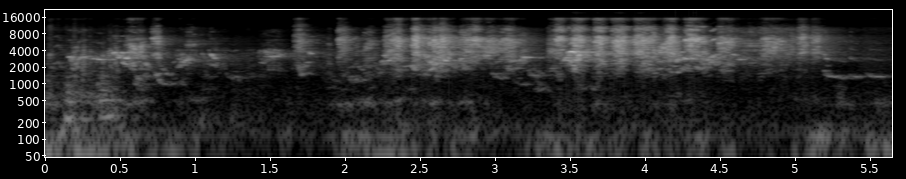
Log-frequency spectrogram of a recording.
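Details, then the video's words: Budgerigar colony chattering happily, starting softer with scattered squeaky notes, building into a loud dense run of fast high chirps in the middle before easing off. "Budgies Happy Colony Chirping Sounds"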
